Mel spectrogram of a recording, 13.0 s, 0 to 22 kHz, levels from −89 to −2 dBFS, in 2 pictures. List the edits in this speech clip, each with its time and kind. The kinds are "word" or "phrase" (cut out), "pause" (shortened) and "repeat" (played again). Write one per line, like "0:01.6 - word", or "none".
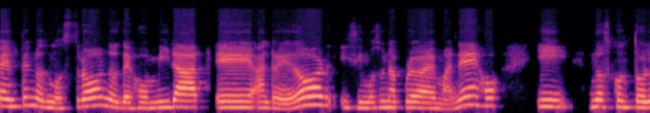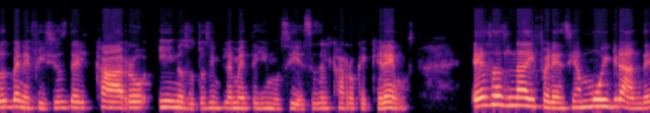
0:02.1 - pause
